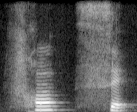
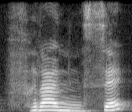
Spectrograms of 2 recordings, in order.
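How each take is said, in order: First: Only a single nasal vowel sound is heard. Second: The N is pronounced as a separate consonant. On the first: The speaker calls it right. "mais français" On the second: The speaker calls it wrong. "on ne dit pas français"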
